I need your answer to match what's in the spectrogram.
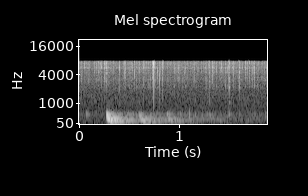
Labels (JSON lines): {"label": "anthrophony, bomb", "recorder": "HydroMoth"}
